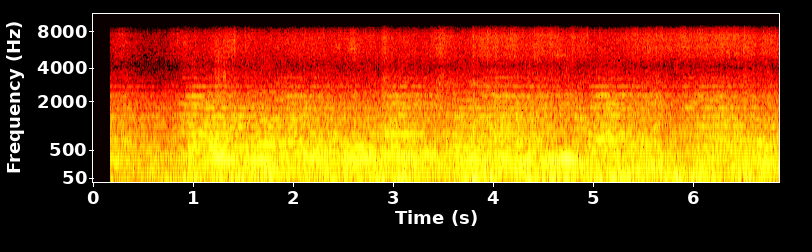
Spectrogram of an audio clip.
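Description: Church bells ringing, several bells sounding together in a continuous, overlapping peal that grows louder about a second in.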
